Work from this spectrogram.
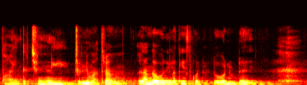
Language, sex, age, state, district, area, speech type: Telugu, female, 18-30, Telangana, Ranga Reddy, urban, spontaneous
